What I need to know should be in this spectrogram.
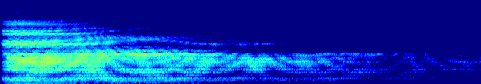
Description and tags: Static with a long reverb. Flanger and phaser were applied somewhere while making this.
